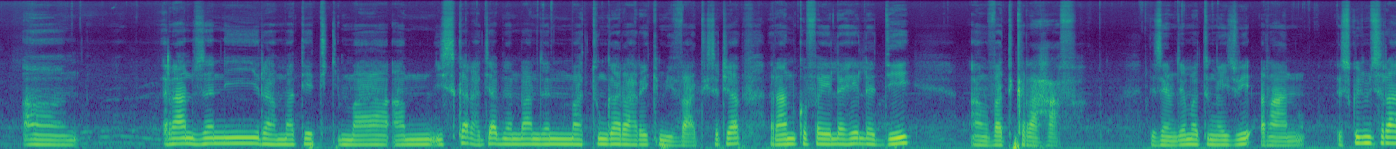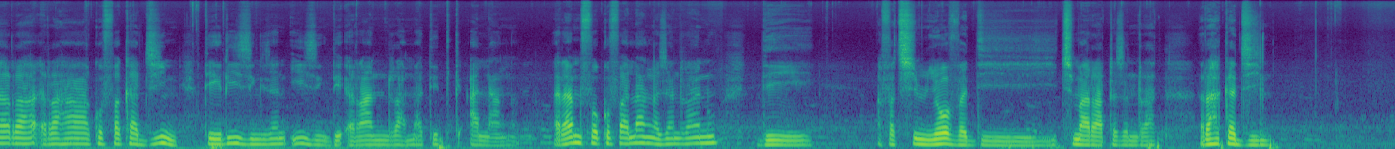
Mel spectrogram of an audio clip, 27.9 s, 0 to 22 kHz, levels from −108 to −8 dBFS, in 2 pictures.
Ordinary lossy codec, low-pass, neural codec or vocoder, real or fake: none; none; none; real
